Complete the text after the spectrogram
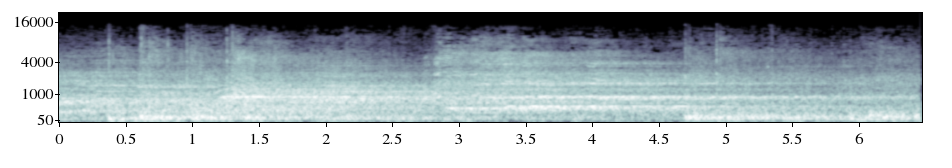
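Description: A ball is kicked with dull thumps in an echoing hall.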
